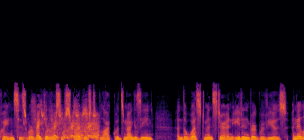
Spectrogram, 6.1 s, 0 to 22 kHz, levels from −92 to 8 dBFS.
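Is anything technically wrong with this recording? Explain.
Yes. From 0.47 to 2.09 s there is feedback echo between two devices: one device plays the other's microphone signal and that microphone picks it up again. The speech returns roughly every 300 ms, thinner and ringing, peaking about 4 dB below the speech, seen as evenly spaced copies in the waveform and spectrogram.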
